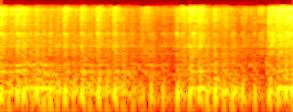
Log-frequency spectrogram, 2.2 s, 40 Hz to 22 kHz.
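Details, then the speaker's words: New Orion RXB 125cc pit bike, Honda-copy single, just after first-ever start, carb not yet adjusted: slow, uneven loping thump sagging as if about to stall; idle set too low, then turned up. "Wyatt, come hold this light. I got to turn the idle up. Too low."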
